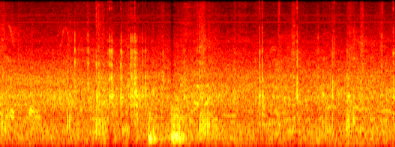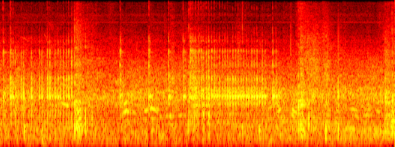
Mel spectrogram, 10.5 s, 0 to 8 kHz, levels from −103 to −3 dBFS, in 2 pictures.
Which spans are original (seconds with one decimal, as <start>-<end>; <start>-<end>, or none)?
0.0-10.5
